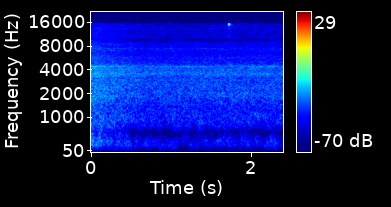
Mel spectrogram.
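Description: Near silence: faint room tone and microphone hiss, with one tiny click near the end.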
